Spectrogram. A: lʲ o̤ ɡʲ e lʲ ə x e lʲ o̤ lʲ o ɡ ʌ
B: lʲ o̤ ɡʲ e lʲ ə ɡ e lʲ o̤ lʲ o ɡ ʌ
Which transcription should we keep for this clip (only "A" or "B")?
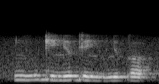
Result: B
